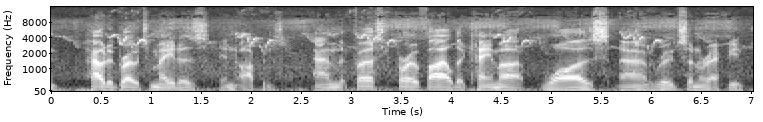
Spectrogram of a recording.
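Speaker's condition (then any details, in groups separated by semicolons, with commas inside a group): No condition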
